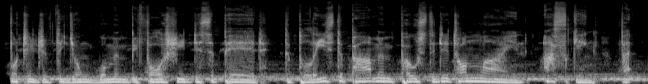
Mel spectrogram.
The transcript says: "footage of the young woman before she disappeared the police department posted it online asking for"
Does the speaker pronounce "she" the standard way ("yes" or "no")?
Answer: yes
